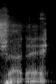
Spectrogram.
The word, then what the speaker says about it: Sade: That her name was spelled and it sounds like, why is this pronounced like shade? Is it French? It's not pronounced like shade, it's pronounced Sade.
